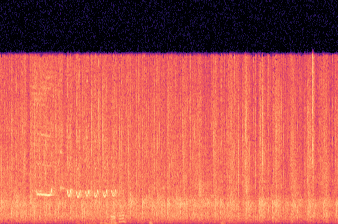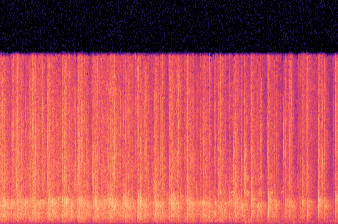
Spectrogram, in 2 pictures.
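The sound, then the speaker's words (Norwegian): An audience breaks into sustained applause for Alexander Stockholm, a dense, steady wash of many hands clapping that stays loud for about thirteen seconds before easing slightly at the end. “Gi en stor applaus til mannen, Alexander Stockholm.”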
